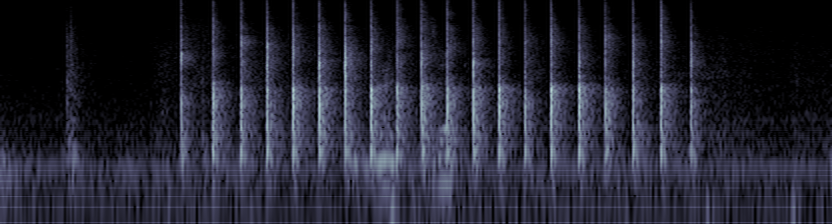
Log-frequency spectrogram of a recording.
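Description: A single person clapping, steady and evenly spaced at about four claps a second for some five seconds, starting about two seconds in.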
